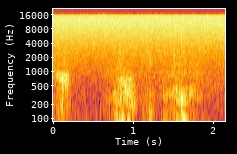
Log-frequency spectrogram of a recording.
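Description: Three soft, low thuds as toasted bread croutons are dropped into a bowl of cream soup.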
